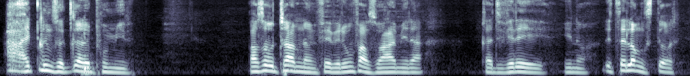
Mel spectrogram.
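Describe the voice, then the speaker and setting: A man hosting a casual podcast, animated and teasing, slowing down to read headlines aloud. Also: medium pitch, dry recording. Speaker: podcast host. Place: lounge podcast set.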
